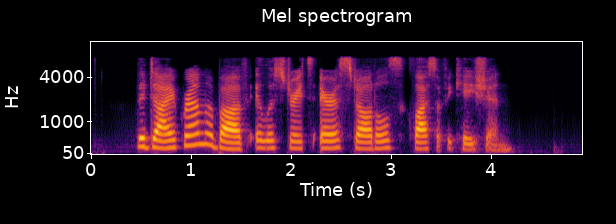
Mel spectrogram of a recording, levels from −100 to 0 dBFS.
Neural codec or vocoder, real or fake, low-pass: codec, 16 kHz, 0.5 kbps, X-Codec, WavLM features, trained on Multilingual LibriSpeech; fake; 7.2 kHz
